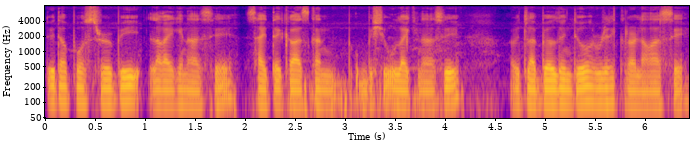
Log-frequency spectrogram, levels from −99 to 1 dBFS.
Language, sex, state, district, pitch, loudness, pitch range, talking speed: Nagamese, male, Nagaland, Dimapur, 90 Hz, -19 LUFS, 85-95 Hz, 195 wpm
